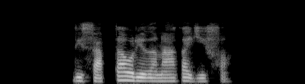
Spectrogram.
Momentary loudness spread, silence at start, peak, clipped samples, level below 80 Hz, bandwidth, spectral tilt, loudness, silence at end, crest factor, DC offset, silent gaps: 15 LU; 0.75 s; -4 dBFS; under 0.1%; -60 dBFS; 7.6 kHz; -6 dB/octave; -20 LUFS; 0.75 s; 18 dB; under 0.1%; 1.07-1.15 s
